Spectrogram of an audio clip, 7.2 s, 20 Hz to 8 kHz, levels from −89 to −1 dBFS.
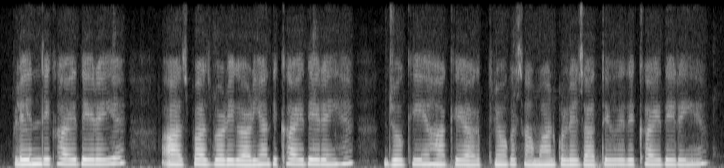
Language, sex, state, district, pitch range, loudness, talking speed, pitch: Hindi, female, West Bengal, North 24 Parganas, 225-240 Hz, -16 LUFS, 225 wpm, 230 Hz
